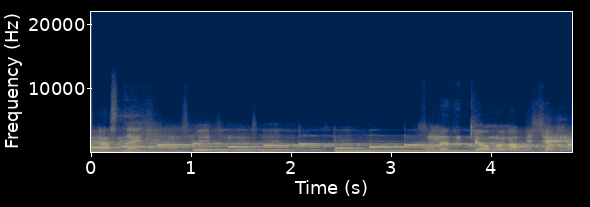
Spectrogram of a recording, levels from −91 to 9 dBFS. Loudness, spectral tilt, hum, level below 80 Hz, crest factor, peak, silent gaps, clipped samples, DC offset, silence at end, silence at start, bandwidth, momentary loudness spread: -27 LUFS; -7 dB/octave; none; -74 dBFS; 18 dB; -8 dBFS; none; under 0.1%; under 0.1%; 0 s; 0 s; 9.2 kHz; 5 LU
